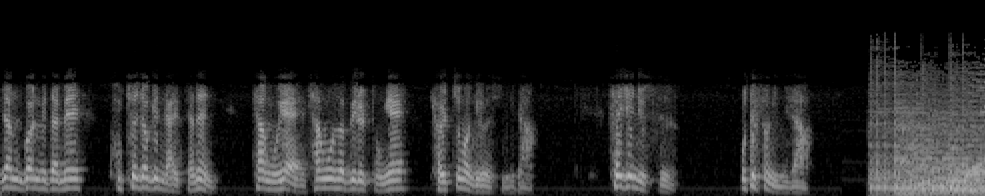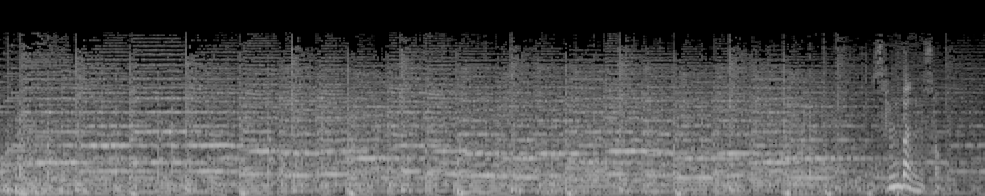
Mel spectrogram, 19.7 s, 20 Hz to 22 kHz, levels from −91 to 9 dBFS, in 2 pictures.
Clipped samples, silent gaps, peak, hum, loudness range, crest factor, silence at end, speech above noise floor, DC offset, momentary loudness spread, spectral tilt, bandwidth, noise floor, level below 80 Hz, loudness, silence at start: under 0.1%; none; -8 dBFS; none; 10 LU; 16 dB; 0 s; 46 dB; under 0.1%; 13 LU; -5 dB/octave; 11.5 kHz; -74 dBFS; -40 dBFS; -24 LUFS; 0 s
